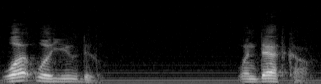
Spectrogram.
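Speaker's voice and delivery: gentle plea. Acted. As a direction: plead quietly with the unbeliever. Soft altar-call plea.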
